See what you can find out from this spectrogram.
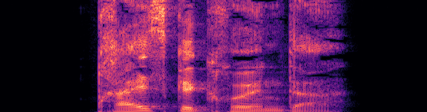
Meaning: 1. comparative degree of preisgekrönt 2. inflection of preisgekrönt: strong/mixed nominative masculine singular 3. inflection of preisgekrönt: strong genitive/dative feminine singular
- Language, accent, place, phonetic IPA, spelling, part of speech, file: German, Germany, Berlin, [ˈpʁaɪ̯sɡəˌkʁøːntɐ], preisgekrönter, adjective, De-preisgekrönter.ogg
